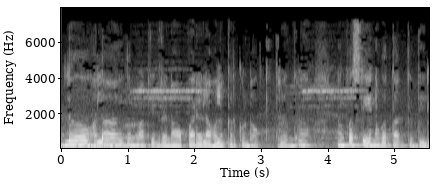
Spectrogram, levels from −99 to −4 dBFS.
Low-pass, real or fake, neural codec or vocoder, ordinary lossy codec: 7.2 kHz; real; none; MP3, 32 kbps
